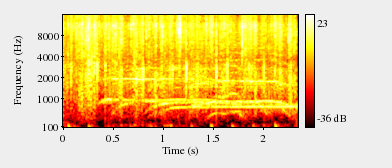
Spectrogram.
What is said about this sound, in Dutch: Ik zou zeggen applaus voor jezelf en natuurlijk met name voor de sprekers hier ook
